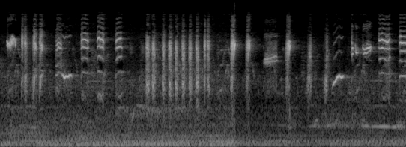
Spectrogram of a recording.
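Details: Energetic song of a brown-throated sunbird (kolibri ninja) used to train birds: bursts of high chirps, short rapid trills and a few downslurred whistles in quick succession.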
